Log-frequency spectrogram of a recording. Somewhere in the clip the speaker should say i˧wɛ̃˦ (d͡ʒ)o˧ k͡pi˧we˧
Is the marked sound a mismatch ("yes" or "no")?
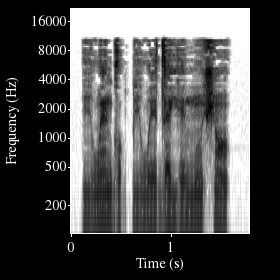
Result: yes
